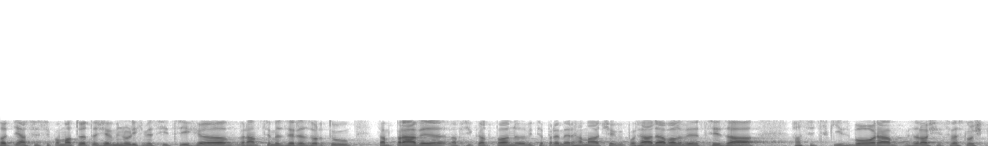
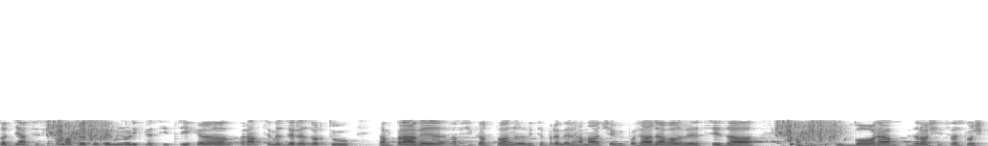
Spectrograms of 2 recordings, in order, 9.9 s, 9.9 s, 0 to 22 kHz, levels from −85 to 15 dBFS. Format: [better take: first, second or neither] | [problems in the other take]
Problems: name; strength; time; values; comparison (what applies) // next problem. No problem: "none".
first | noise reduction (classical method WPE with log-MMSE)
